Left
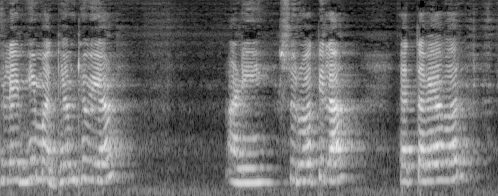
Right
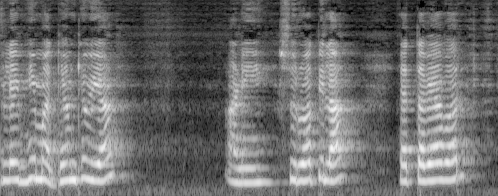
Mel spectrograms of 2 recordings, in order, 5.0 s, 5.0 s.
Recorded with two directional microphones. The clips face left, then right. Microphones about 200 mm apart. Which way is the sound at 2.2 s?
50° right (ahead or behind).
